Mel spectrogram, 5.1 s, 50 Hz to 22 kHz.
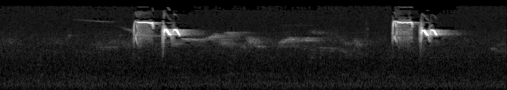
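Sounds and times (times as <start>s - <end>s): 
great tit calling: 1.3s - 1.9s, 3.9s - 4.5s.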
